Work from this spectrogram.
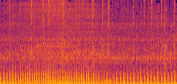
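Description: A KTM motorcycle ridden off-road, its engine thumping in a steady rapid pulse with rising and falling revs, loud and close throughout, with faint clatter from the terrain.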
